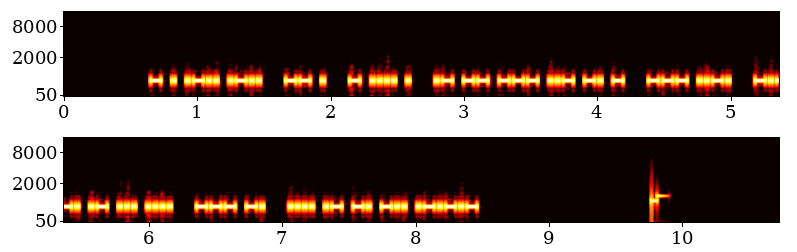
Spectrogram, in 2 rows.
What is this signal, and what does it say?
Morse code, heard as a keyed tone, about 41 wpm, 700 Hz. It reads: TELL ME THE AMOUNT OF CASH ON HAND.
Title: Sentences from Top 1000 Words - Review Part 4 - 45wpm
